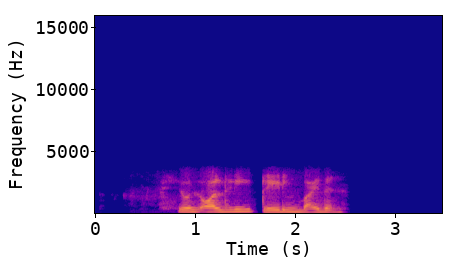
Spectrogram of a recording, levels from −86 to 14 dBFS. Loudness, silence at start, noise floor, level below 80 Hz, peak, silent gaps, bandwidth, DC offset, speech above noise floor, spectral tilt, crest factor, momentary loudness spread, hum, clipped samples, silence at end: -21 LUFS; 0.65 s; under -90 dBFS; -76 dBFS; -4 dBFS; none; 3.8 kHz; under 0.1%; over 70 dB; -12 dB/octave; 20 dB; 9 LU; none; under 0.1%; 1 s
